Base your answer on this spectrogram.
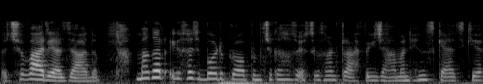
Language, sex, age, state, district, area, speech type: Kashmiri, female, 30-45, Jammu and Kashmir, Srinagar, urban, spontaneous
